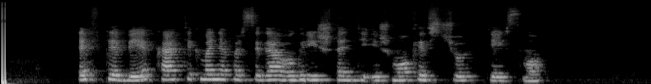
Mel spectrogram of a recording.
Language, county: Lithuanian, Vilnius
